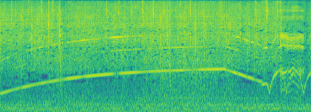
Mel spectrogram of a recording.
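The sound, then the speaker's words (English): A police car siren wails in a night-time traffic jam. A long rising tone holds, then drops and breaks into quick yelping warbles at the end, all over a constant loud rumble of engine noise. “Look at this traffic jam, even at this time of night. It's time to use the siren, I think.”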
